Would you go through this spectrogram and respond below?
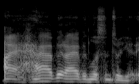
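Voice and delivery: ordinary talk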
